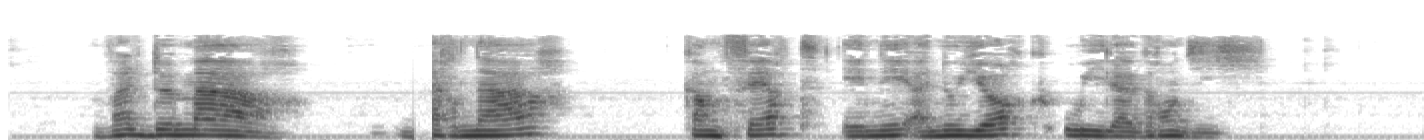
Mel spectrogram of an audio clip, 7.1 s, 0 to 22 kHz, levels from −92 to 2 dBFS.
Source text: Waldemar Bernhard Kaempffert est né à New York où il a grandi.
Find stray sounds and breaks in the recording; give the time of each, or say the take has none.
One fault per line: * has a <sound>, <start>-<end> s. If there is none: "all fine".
* has a dropout, 2.1-2.2 s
